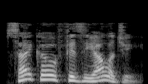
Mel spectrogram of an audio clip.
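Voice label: "psychophysiology", British English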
